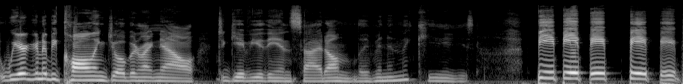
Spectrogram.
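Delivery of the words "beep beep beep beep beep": high, loud beeping phone tone; busy signal. Pretend. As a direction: imitate a ringing phone. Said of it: "Hold on, I'm calling him".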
